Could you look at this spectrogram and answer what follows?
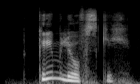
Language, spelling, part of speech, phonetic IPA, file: Russian, кремлёвский, adjective, [krʲɪˈmlʲɵfskʲɪj], Ru-кремлёвский.ogg
- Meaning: Kremlin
